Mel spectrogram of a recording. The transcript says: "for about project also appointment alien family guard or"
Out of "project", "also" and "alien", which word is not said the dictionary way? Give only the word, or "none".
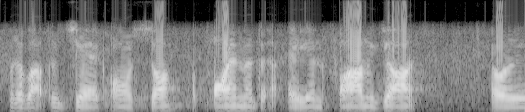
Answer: project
